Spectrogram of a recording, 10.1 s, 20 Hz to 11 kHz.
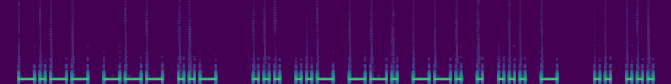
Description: Morse code, heard as a keyed tone, about 15 wpm, 700 Hz. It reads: YOU SUGGEST IS
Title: Sentences from Top 1300 Words 15wpm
